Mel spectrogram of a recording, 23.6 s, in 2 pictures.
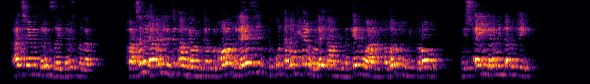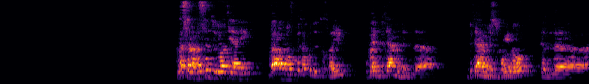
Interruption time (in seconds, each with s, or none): none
